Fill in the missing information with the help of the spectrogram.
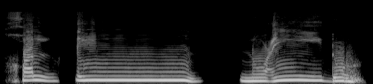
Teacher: এখন তানভিনের পরে নুন দেখতে পাচ্ছি, তাহলে আমরা এখানে মিলিয়ে গুন্না করব,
